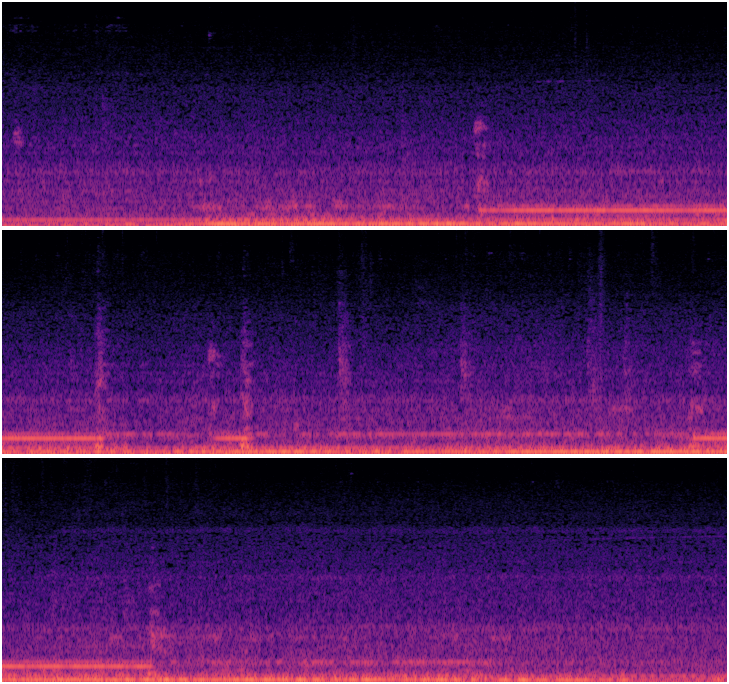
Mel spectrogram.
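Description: Tugboat's diesel engines running under tow, a steady low rumble that grows louder about two seconds in. A steadier, higher hum comes and goes several times over it.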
